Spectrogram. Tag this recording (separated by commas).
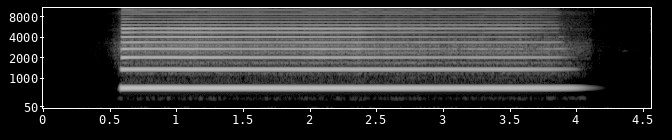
Wind instrument, Music, Musical instrument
